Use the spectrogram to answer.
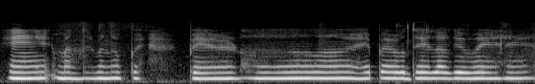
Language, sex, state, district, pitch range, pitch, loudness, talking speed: Hindi, female, Bihar, Saharsa, 275-285 Hz, 280 Hz, -13 LUFS, 135 wpm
